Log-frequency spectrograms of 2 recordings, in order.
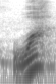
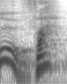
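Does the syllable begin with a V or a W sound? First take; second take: W; V. First: The syllable begins with a W sound. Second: The syllable begins with a V sound. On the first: The speaker calls it wrong. "C'est pourquoi les gens disent Wa" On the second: The speaker calls it right. "Les Juifs le prononcent Va"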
